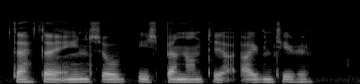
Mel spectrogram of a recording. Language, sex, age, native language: Icelandic, male, 15, English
